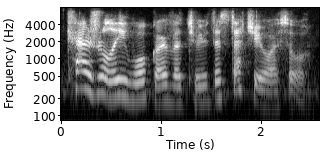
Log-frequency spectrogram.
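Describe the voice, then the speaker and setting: A woman's voice: lowish voice, sing-song, normal speed, slight background noise. A woman chatting casually as a player in a tabletop game. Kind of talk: casual chat. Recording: dull, lo-fi mic.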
